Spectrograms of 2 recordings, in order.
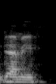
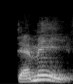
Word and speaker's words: Demme: Jonathan Demme. – Demme, thank you, because I was not going to say it that way. So I'm glad you bailed me out. Jonathan Demme.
